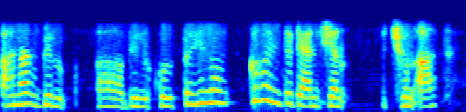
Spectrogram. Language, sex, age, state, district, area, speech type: Kashmiri, female, 30-45, Jammu and Kashmir, Bandipora, rural, conversation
